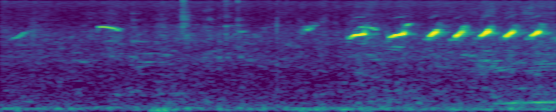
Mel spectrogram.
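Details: Francolin chicks giving a rapid series of thin, high chirps, sparse at first then quickening into a regular run of sharp peeps toward the end, over a low background rumble.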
